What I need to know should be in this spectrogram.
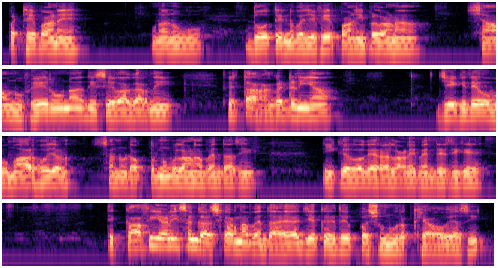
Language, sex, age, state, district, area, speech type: Punjabi, female, 30-45, Punjab, Shaheed Bhagat Singh Nagar, rural, spontaneous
